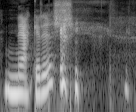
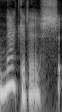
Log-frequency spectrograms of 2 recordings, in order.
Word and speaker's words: Natchitoches: like the Natchitoches meat pie bless you yeah naca dish so being from Louisiana there's a town called neck adesh in the north central area how do you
